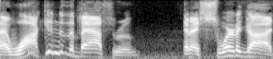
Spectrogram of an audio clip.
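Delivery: ordinary delivery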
